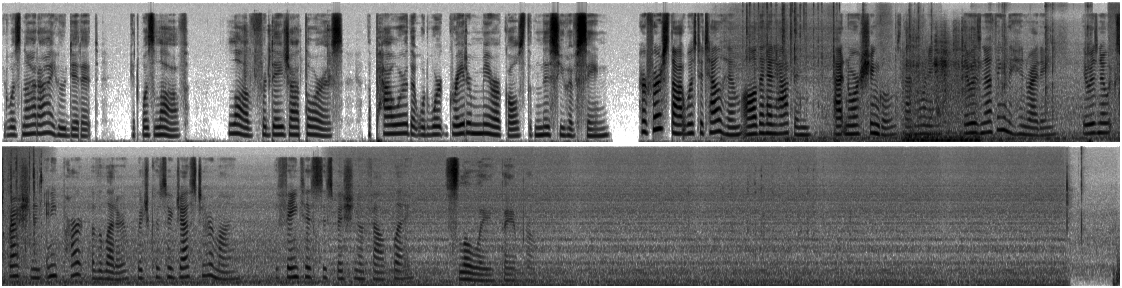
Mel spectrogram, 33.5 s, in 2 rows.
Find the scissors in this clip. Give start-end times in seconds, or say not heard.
3.6-5.0, 13.4-14.7, 26.9-29.3.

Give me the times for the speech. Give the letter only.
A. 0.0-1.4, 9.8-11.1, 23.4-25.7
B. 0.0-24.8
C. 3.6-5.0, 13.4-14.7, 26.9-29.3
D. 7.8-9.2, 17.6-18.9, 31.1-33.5
B.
